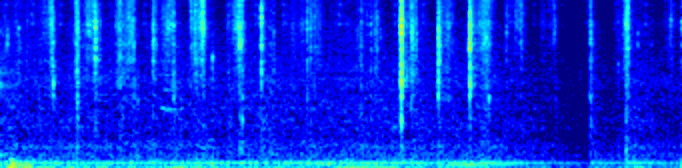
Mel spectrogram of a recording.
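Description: Tarot cards being shuffled by hand during a reading, a quiet series of soft riffling flutters and taps with a light low hum beneath, with no voices.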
